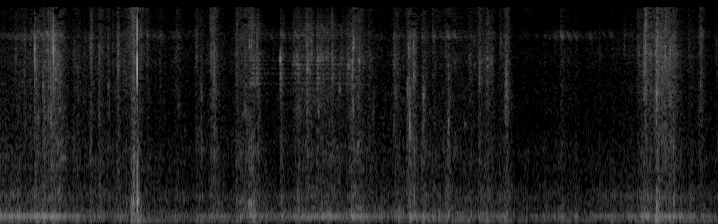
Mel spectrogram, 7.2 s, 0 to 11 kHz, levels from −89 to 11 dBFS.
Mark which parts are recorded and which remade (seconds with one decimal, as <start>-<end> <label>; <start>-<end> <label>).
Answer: 0.0-2.5 recorded; 2.5-3.5 remade; 3.5-7.2 recorded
